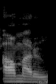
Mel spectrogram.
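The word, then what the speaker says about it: Haohmaru: sorry I usually say I usually say it with the with the silent h Al Maru but uh uh I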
